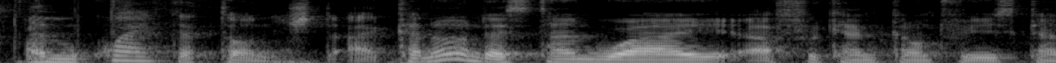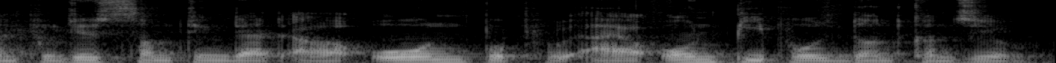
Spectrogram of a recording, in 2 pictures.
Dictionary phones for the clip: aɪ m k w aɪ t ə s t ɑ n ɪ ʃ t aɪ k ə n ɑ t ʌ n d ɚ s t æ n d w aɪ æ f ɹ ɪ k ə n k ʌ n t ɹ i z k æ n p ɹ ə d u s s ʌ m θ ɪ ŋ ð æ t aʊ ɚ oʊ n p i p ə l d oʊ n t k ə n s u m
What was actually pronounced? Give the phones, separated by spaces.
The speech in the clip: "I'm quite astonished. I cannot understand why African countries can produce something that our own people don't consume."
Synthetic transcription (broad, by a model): aɪ m k w aɪ t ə t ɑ n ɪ ʃ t aɪ k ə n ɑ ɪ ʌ n d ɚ s t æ n d w aɪ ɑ f ɹ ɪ k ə n k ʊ n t ɹ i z k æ n p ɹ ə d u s s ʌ m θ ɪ ŋ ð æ t aʊ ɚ oʊ n p i p ə l d oʊ n t k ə n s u m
